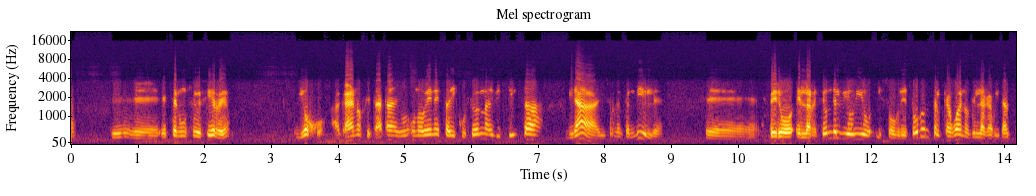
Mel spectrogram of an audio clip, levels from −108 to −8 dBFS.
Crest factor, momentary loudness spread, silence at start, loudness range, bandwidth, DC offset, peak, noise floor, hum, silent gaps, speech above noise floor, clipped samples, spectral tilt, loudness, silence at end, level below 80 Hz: 20 dB; 15 LU; 0 s; 3 LU; 7.4 kHz; under 0.1%; 0 dBFS; -60 dBFS; none; none; 40 dB; under 0.1%; -5 dB/octave; -20 LUFS; 0.15 s; -68 dBFS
